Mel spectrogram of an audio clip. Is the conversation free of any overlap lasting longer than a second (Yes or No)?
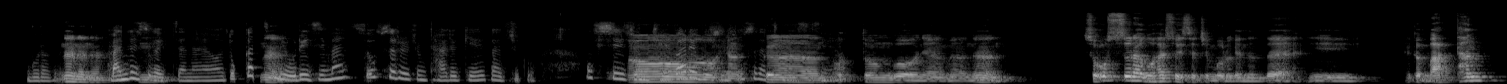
No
